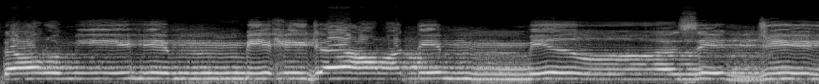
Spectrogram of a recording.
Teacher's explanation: اخفاء شفوی کا مطلب یہ ہے کہ دونوں ہونٹ میم میں بند ہوں گے اور میم کی آواز کہاں لے کر جائیں گے؟ ناک کی جڑ میں لے کر جانا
